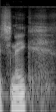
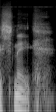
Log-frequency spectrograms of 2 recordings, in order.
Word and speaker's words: Snyk: you want to say do you want to show them how you pronounce sneak in a bad way I'd say sneak that's seems fine to me although I I have been known to say Snick in the past as well but there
